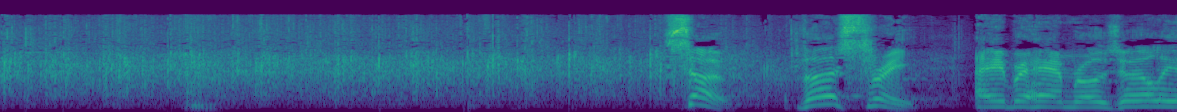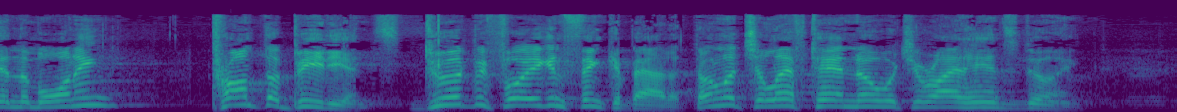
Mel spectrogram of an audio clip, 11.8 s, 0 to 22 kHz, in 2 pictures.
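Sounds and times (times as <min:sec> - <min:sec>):
audience applause: 0:00.0 - 0:04.6
speech: 0:03.4 - 0:11.4.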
